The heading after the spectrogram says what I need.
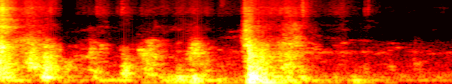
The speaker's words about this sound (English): Oh, oh, your dogs. Sorry. Okay. Norman's, Norman is like wired. He just like kicked the door in.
